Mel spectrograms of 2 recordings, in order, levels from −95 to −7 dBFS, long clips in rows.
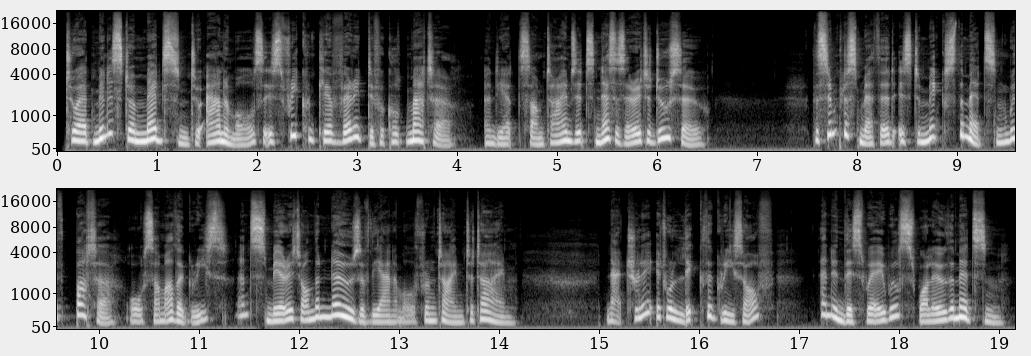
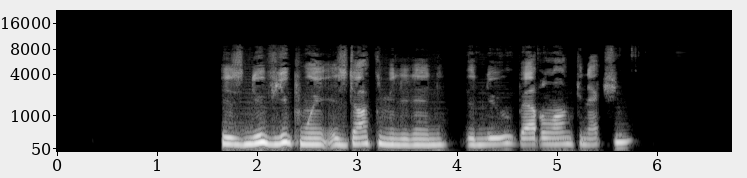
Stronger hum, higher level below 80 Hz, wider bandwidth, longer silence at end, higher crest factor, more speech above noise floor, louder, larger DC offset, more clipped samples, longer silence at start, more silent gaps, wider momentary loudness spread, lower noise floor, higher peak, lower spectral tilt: neither; about the same, -62 dBFS vs -60 dBFS; first, over 20 kHz vs 8.4 kHz; second, 0.1 s vs 1 s; about the same, 18 dB vs 18 dB; second, 43 dB vs over 65 dB; first, -23 LUFS vs -26 LUFS; first, 0.2% vs under 0.1%; neither; second, 0.1 s vs 1.65 s; neither; about the same, 11 LU vs 12 LU; second, -65 dBFS vs under -90 dBFS; first, -4 dBFS vs -10 dBFS; second, -5 dB/octave vs -8 dB/octave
